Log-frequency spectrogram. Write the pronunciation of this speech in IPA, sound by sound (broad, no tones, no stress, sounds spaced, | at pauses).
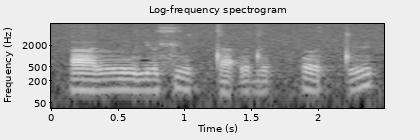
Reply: a lː u lʲ ɤ xʲ u tː a ʔ ʊ d ʊ pː ɤ tː ʉ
